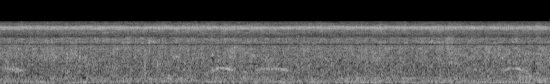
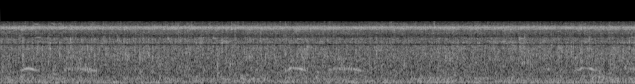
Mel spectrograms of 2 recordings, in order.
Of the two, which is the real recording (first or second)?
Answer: second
